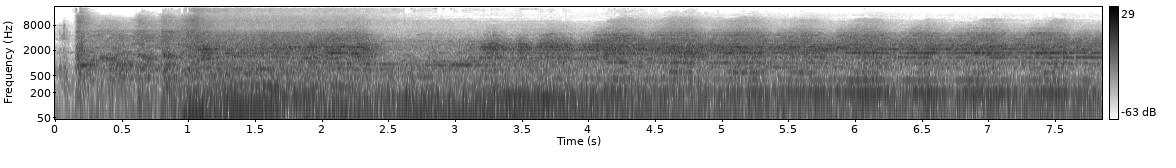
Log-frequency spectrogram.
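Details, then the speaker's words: 2003 GMC Savana 2500 van with Hydro Boost brakes, engine started at idle; wavering low groan rising and falling, also with brake pedal pressed, power steering pump groan from low fluid due to leaks. "All right, that's the power steering, and when you push your foot on the brake, it does the same thing because it's Hydro Boost."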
